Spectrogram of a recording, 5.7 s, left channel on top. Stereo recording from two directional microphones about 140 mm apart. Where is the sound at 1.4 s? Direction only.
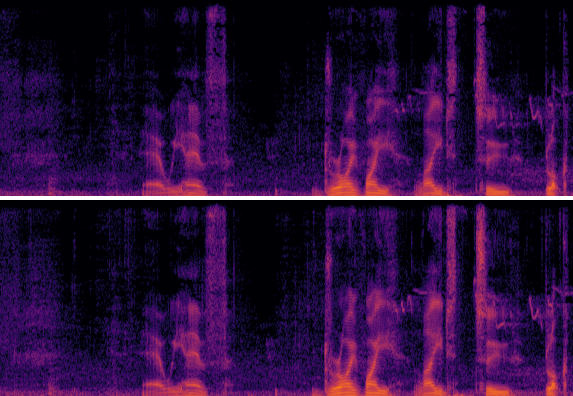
Centre (ahead or behind).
